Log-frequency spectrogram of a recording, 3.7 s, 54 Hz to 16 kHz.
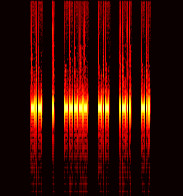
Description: Morse code, heard as a keyed tone, about 51 wpm, spaced as for 28 wpm, 700 Hz. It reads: KE0KLD
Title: USA Call Signs - 3x Character Spacing - 50wpm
